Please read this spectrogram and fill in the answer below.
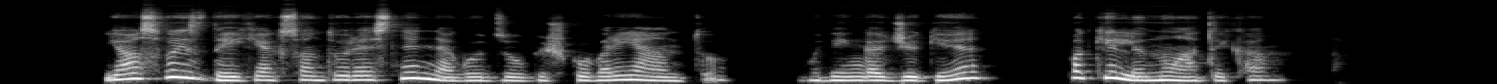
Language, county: Lithuanian, Vilnius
